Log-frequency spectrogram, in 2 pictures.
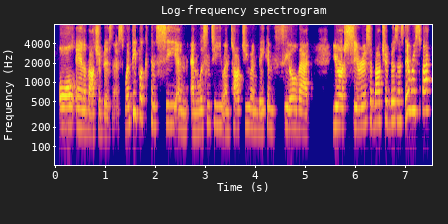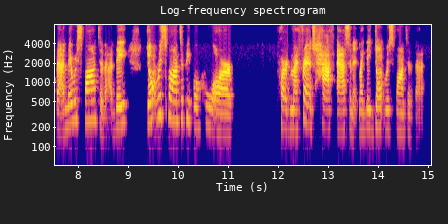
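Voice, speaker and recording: A woman with a Trinidadian accent coaches a sales team over a webinar in an energetic, chatty way. She fills her talk with "you know" and acts out little quotes. Her voice sits at a middle pitch, and the call audio is slightly dull. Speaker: guest trainer on a team webinar.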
